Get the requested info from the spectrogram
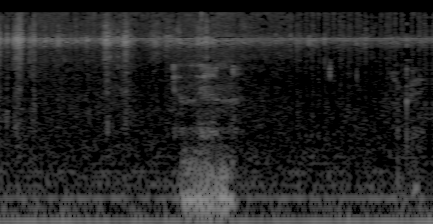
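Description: Quiet room with a low steady hum and a few faint ticks of hands working pins into a doll's fabric leg, broken about two seconds in by one short, low vocal sound.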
